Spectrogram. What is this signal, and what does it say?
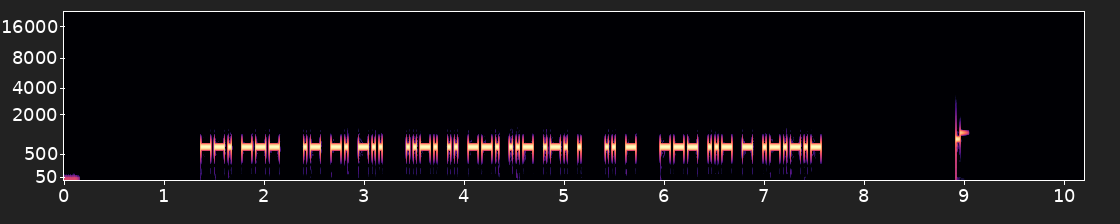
Morse code, heard as a keyed tone, about 36 wpm, 700 Hz. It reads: GO AND FIGURE IT OUT.
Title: Sentences from Top 1000 Words - Review Part 2 - 35wpm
